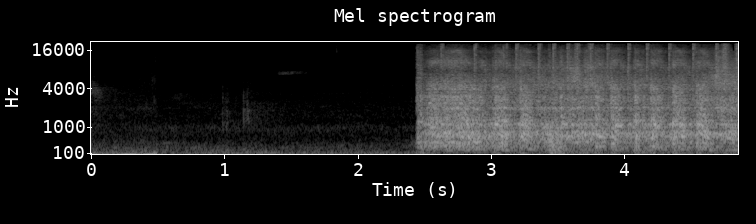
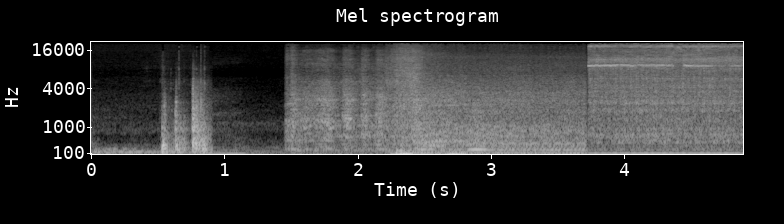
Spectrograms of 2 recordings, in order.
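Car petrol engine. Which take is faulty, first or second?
first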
